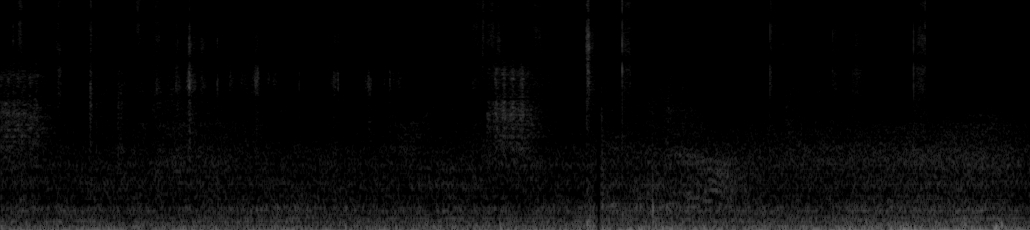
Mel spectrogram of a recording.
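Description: Faint handling noises, light rustles and small clicks, as self-adhesive foam weatherstrip is pressed onto a wooden frame by hand, over a low steady rumble.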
